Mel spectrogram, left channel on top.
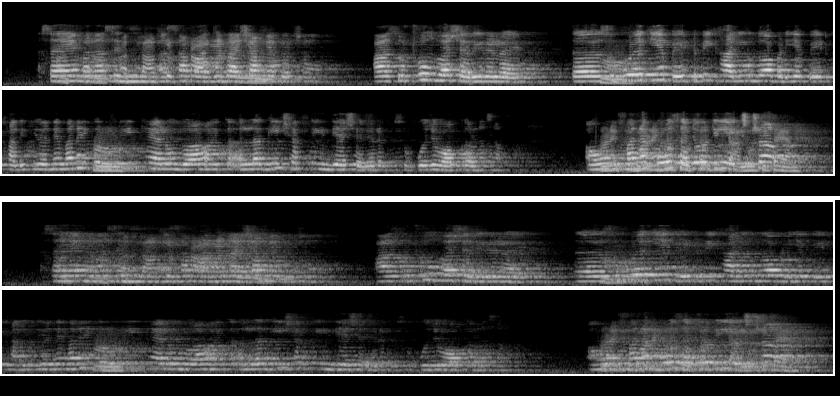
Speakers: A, on the left; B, on the left.
A: असांजे
B: अच्छा
A: माना असां
B: सुठा
A: पंहिंजी
B: माना
A: भाषा
B: ईअं
A: में अगरि चऊं, हा सुठो हूंदो आ। शरीर लाए त
B: हा
A: सुबुह जो कीअं पेट बि खाली हूंदो आ, बढ़िया पेट खाली थी वञे म हिकु
B: हा
A: रुटीन ठहियलु हूंदो आ ऐं हिकु अलॻि ई शक्ति ईंदी आ शरीर में सुबुह जो वॉक करण सां, अंउं
B: हाणे सुभाणे
A: माना पो
B: खां
A: सॼो
B: सोचां
A: ॾींहुं
B: थी चालू
A: एक्स्ट्रा
B: थी कयां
